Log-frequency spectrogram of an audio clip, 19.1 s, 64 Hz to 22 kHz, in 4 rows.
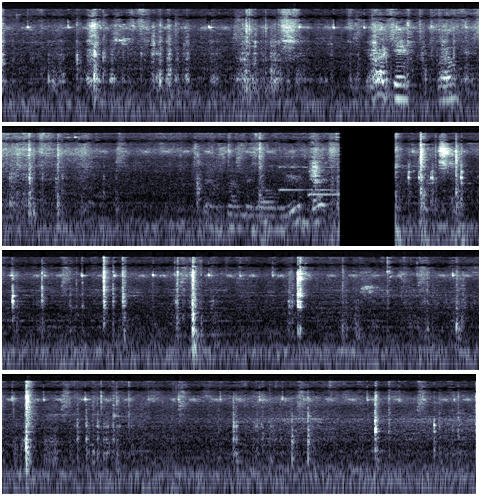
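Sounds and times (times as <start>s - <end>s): small parts clicking and tapping: 8.7s - 19.0s.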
